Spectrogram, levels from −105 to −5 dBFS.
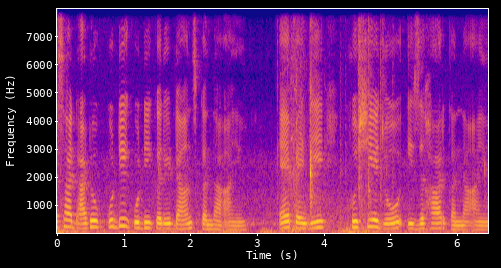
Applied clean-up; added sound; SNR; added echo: none; Wind + Sliding door / Train; 13 dB; none.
